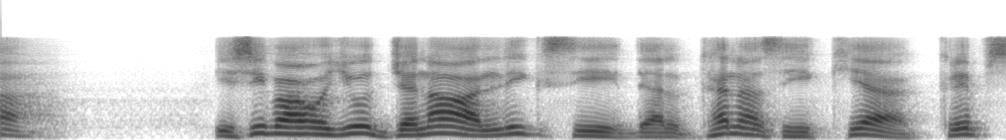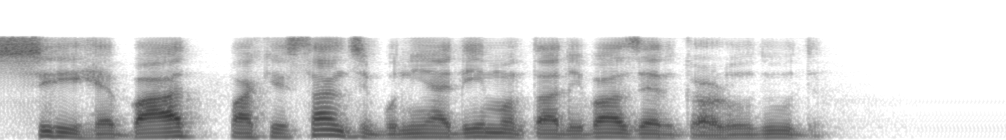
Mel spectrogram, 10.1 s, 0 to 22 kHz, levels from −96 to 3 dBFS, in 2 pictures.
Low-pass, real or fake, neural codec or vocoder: 7.2 kHz; fake; codec, 16 kHz, about 1 kbps, DyCAST, with the encoder's durations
